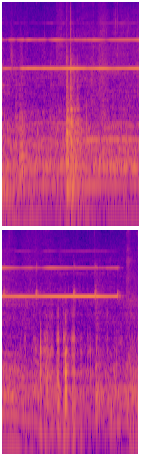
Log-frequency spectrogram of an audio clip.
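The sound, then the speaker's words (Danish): A security alarm beeps while being switched off: a steady high-pitched tone sounds throughout, punctuated by short keypad bleeps near the end and a few clunks of handling, before the tone cuts off. “Skal lige have alarmen fra her?”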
